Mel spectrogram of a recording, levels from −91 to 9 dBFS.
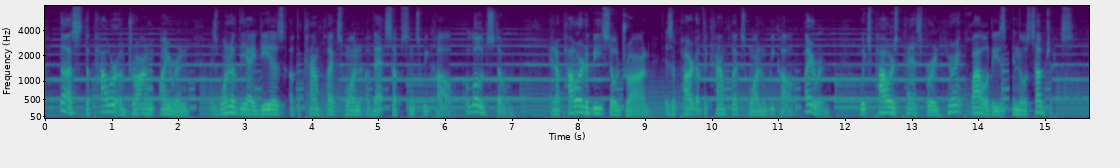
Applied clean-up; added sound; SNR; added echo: none; Wind instrument, woodwind instrument + Piano; 11 dB; none.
